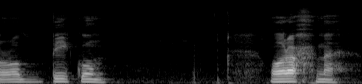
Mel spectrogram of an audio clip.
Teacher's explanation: را زبر کی وجہ سے پر پڑھا جائے گا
